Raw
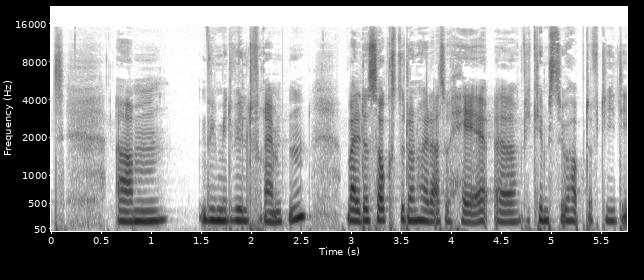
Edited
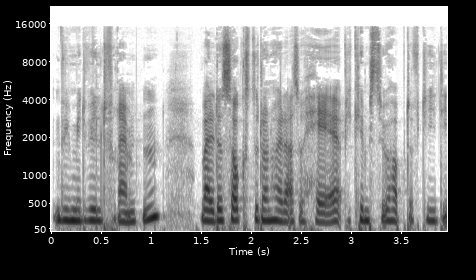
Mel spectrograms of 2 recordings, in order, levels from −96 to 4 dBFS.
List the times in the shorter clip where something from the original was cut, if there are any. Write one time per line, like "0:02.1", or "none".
0:02.9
